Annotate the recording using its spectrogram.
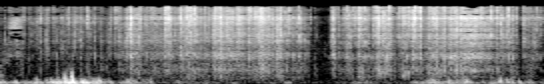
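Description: A can of energy drink being opened and drunk from: a sharp knock about half a second in, then a hissing, rustling stretch that breaks off briefly and resumes.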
